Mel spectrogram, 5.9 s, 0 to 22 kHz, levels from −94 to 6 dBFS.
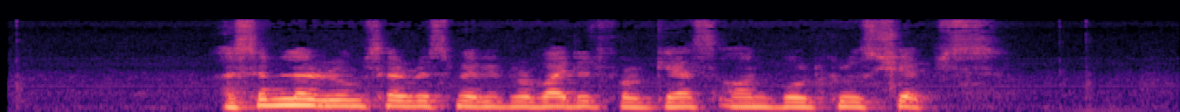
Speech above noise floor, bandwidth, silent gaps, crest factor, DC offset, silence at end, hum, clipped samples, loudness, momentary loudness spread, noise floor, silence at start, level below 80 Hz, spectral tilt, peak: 39 dB; 11.5 kHz; none; 18 dB; under 0.1%; 0.95 s; none; under 0.1%; -20 LUFS; 11 LU; -59 dBFS; 1.1 s; -58 dBFS; -7.5 dB/octave; -4 dBFS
